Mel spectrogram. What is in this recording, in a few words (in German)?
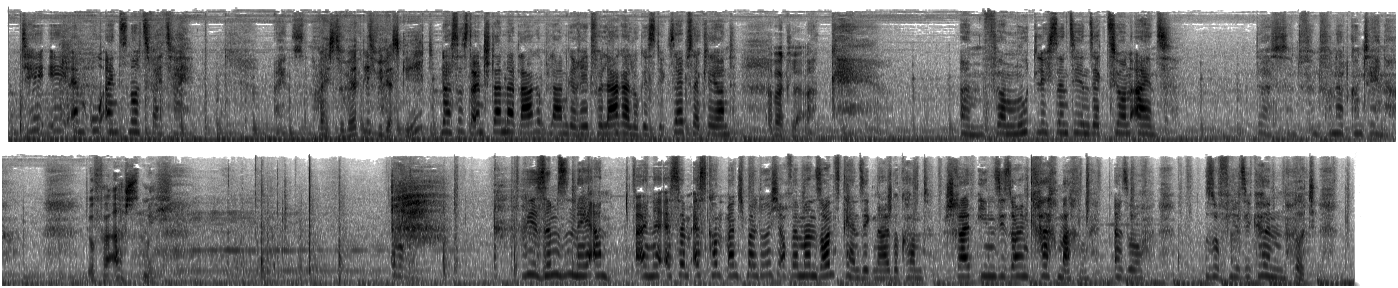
SYNCHRON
